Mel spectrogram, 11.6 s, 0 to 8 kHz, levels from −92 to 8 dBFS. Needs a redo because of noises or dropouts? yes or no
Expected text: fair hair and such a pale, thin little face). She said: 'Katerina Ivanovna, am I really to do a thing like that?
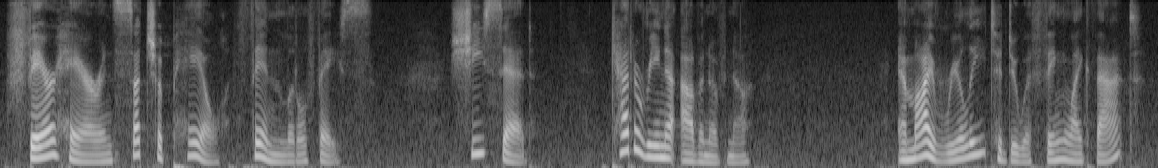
no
